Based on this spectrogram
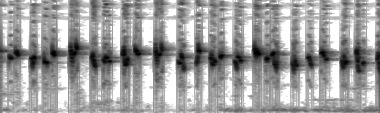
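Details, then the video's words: Yellow-vented bulbul's rapid early-morning 'ropel' song, played to coax other bulbuls to sing: a dense string of bright, bubbly whistled notes at an even fast pace, with a faint low hum underneath. "suara trucukan ropel pagi subuh AMPUH memancing trucuk agar ikut gacor"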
